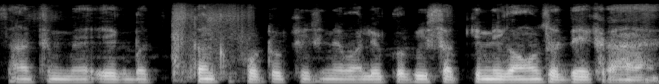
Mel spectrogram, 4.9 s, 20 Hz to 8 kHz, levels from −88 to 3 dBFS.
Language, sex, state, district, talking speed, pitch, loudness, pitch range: Hindi, male, Bihar, Gopalganj, 205 wpm, 100 Hz, -20 LUFS, 100-105 Hz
